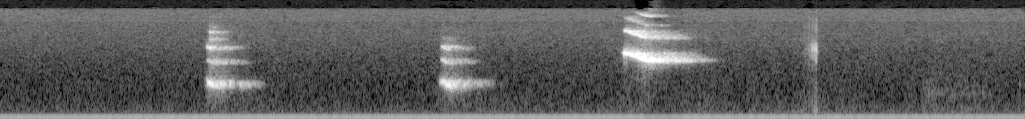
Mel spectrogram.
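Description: A parrot whistles short high notes.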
